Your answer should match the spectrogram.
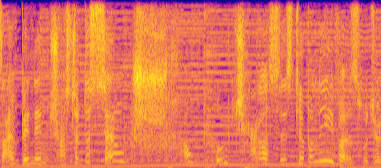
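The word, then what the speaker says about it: Troupple: Half trout and half apple. Pronounced like a mouthful. Trouble.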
